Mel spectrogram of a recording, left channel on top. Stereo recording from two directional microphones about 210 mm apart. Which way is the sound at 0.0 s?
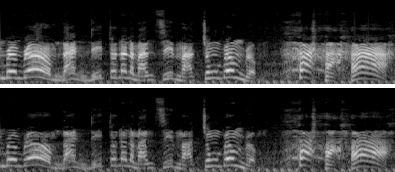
10° left (ahead or behind).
